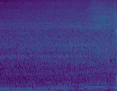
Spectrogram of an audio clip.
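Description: Low steady background hum with faint room noise.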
